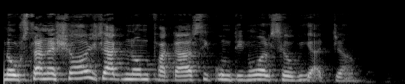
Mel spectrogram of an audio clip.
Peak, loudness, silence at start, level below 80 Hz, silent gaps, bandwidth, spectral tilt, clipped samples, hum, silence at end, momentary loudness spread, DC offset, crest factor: -4 dBFS; -21 LUFS; 0.05 s; -62 dBFS; none; 11.5 kHz; -4.5 dB/octave; under 0.1%; none; 0.5 s; 12 LU; under 0.1%; 16 dB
